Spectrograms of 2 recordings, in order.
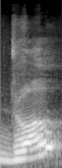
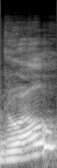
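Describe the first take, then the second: Both takes have the same delivery.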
